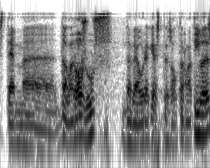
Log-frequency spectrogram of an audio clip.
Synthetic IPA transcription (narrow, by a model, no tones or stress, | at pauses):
st̪ɛmd̪ələɾɔzuzd̪əβɛwɾəːkɛst̪əzəlˠt̪ərnət̪iβəs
